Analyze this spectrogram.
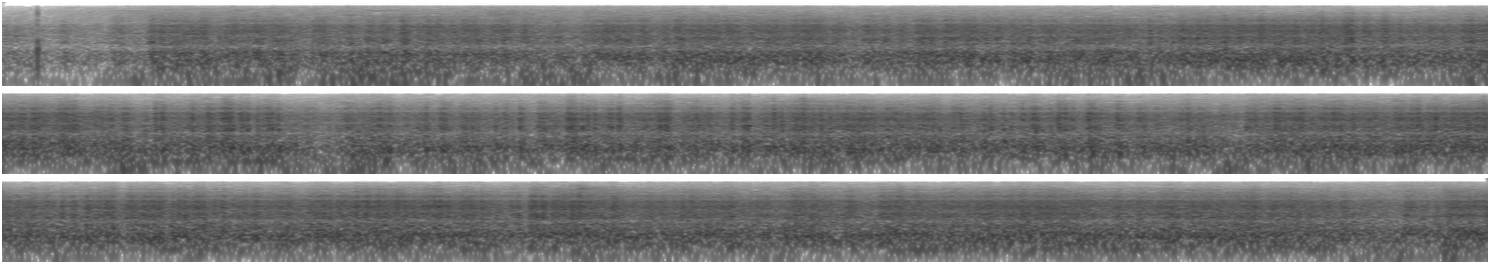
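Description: Fireworks barrage: a dense, rapid run of bangs and crackling that merge into one continuous noise, rising in about a second and briefly dipping about midway.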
